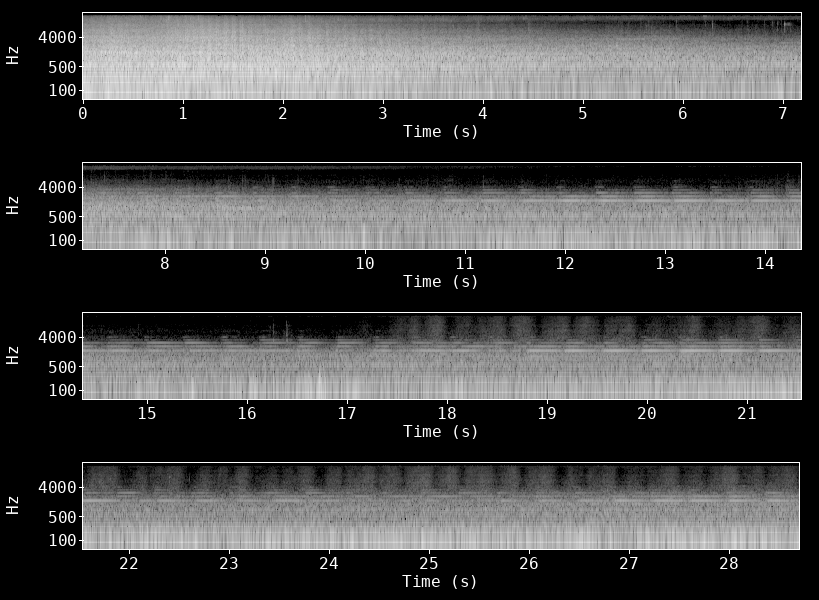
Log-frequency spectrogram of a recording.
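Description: Metra bilevel commuter train rolling past on steel rails, its noise fading away over the first several seconds as it leaves. After that, a quieter steady rail background with a few thin, steady high tones, rising slightly near the end as another train draws closer.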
